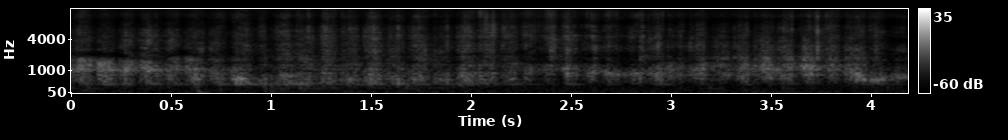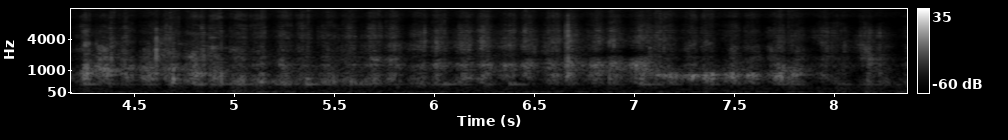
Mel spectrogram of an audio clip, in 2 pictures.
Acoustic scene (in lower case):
restroom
